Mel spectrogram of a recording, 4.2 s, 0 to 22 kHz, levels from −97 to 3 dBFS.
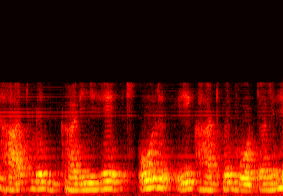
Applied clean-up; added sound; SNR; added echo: neural separator model SepFormer DNS4.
